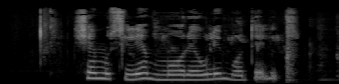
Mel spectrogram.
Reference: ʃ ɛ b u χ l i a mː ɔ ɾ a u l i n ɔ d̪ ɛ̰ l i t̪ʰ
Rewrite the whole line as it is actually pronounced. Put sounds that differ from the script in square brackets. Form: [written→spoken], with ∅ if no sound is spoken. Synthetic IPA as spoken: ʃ ɛ [b→m] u [χ→s] l i a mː ɔ ɾ [a→ɛ] u l i [n→m] ɔ d̪ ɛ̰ l i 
